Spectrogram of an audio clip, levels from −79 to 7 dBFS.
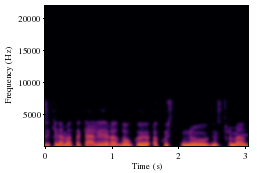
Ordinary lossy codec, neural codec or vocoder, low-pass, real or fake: Opus, 64 kbps; none; 7.2 kHz; real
